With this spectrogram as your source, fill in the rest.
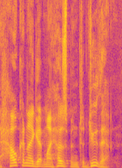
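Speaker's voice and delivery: put-on frustrated voice. Retelling a mom's question during a parenting talk, imitating a frustrated voice. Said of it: "I could just hear the frustration".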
